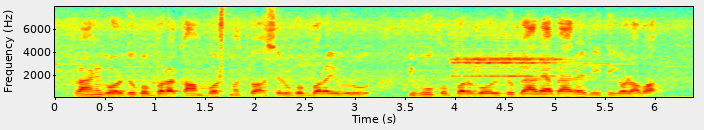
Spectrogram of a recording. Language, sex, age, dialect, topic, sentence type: Kannada, male, 60-100, Northeastern, agriculture, statement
